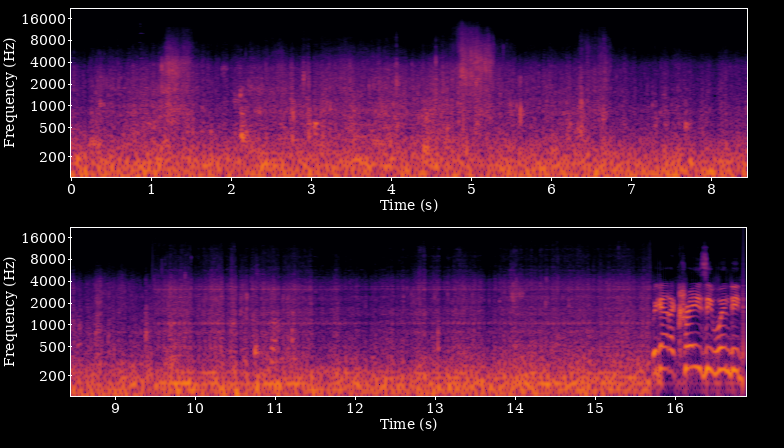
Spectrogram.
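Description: Waves lap against a boat's hull.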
